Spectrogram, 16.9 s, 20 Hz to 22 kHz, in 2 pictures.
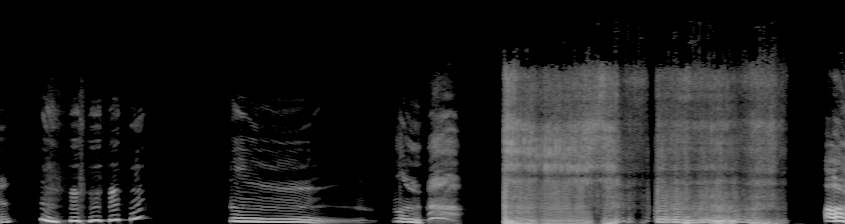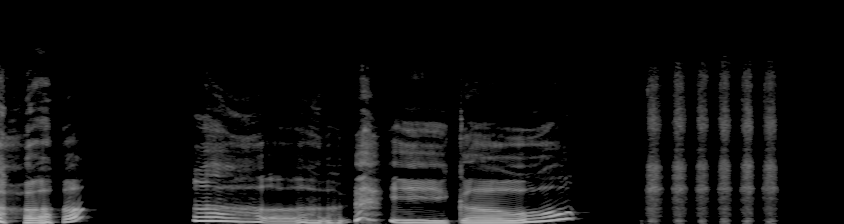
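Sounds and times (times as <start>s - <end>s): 
speech: 0.0s - 1.3s, 2.3s - 3.4s, 4.0s - 9.4s, 10.4s - 14.2s
long noisy fart: 5.0s - 7.9s.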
